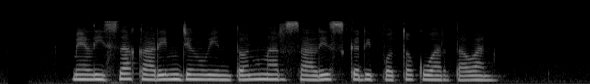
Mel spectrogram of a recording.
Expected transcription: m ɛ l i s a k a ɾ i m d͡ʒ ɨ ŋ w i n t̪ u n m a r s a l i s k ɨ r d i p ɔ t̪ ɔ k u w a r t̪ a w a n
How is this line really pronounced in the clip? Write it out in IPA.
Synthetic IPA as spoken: m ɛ l i s a k a ɾ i m d͡ʒ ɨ ŋ w i n t̪ ɔ n m a r s a l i s k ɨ r d i p ɔ t̪ ɔ k u w a r t̪ a w a n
